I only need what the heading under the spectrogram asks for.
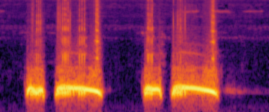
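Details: A decoy spotted dove coos to lure wild doves. Two phrases, each a brief coo followed by a sustained coo that slides gently downward at its close.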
